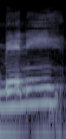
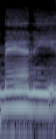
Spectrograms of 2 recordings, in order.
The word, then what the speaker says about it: Many: weird pronouncing that name it feels like I'm saying mini as in mi n i but no I'm saying Manny so I have to say like Manny even though the word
